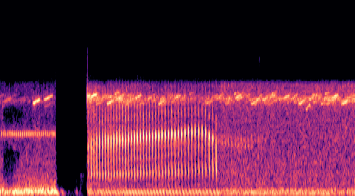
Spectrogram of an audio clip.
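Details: Northern leopard frog calling in a rapid, rattling, snore-like run of pulses lasting about two seconds, after a brief break in the sound. A steady background hum continues underneath.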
